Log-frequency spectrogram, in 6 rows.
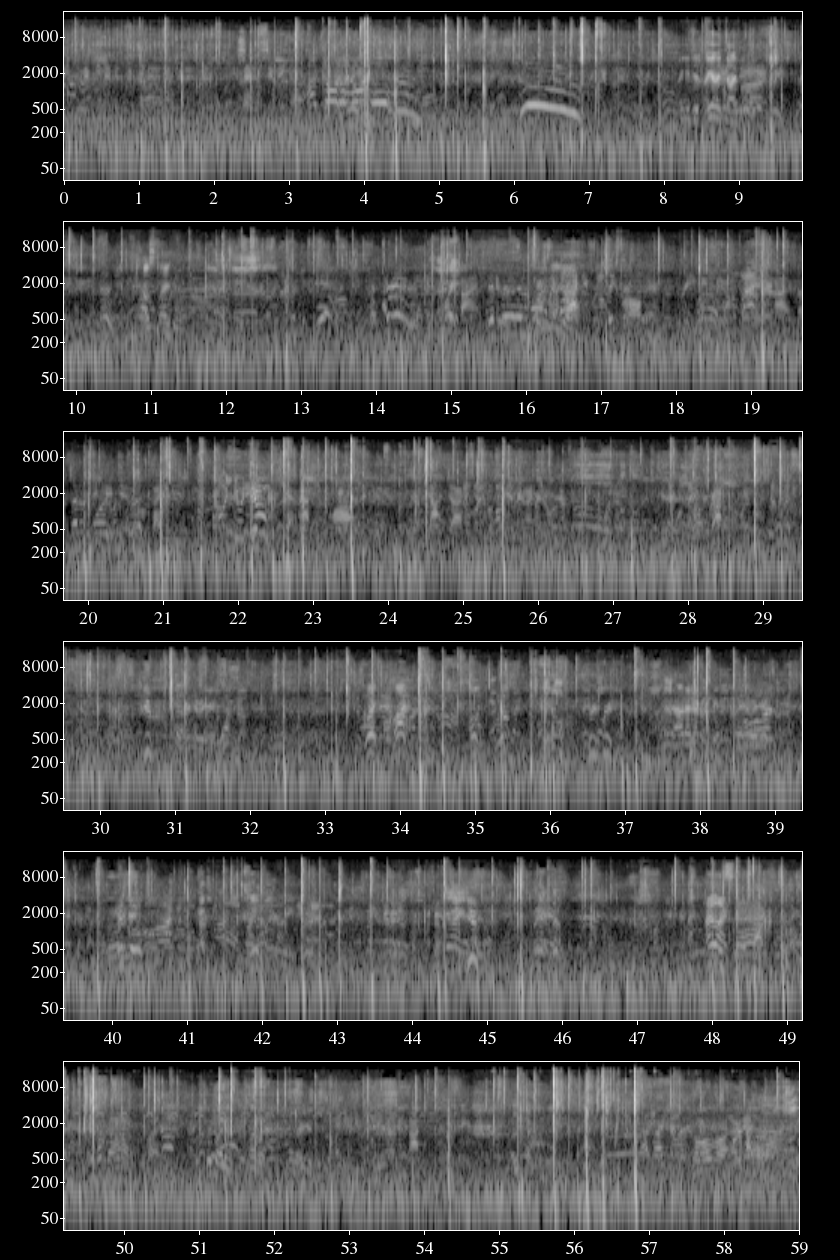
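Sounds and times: hands slapping volleyball: 0:00.0 - 0:10.3, 0:17.7 - 0:31.4, 0:32.3 - 0:38.6, 0:47.5 - 0:53.3, 0:54.2 - 0:57.6
people talking: 0:00.0 - 0:59.0.

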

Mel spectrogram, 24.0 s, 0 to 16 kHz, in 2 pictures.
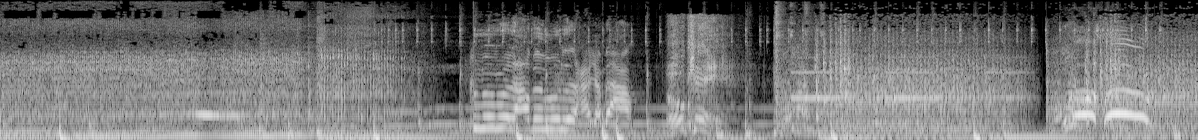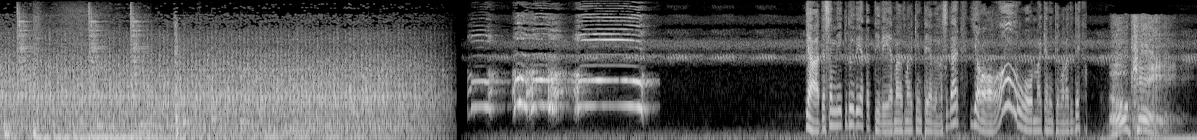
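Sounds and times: toy tractor engine rumbling: 0:00.0 - 0:04.1, 0:07.9 - 0:16.5
rooster crowing: 0:16.6 - 0:18.6
high insect chirr: 0:16.6 - 0:23.9.

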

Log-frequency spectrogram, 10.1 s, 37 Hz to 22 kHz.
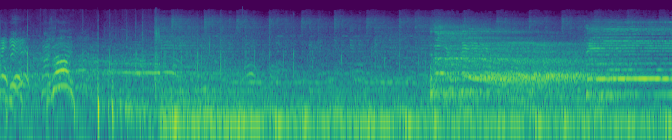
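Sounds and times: broadcast music: 0:01.7 - 0:10.0.

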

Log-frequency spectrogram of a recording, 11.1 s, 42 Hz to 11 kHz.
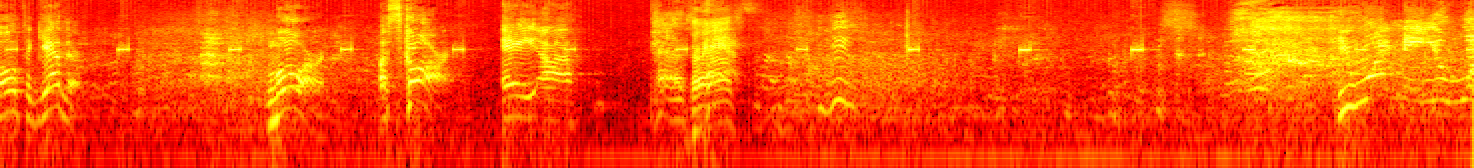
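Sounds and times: studio noise: 0:00.0 - 0:11.0
voices: 0:00.2 - 0:11.0
countdown clock beeping: 0:01.7 - 0:05.4, 0:06.8 - 0:07.0.

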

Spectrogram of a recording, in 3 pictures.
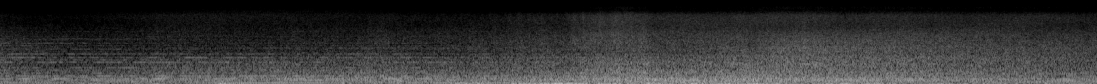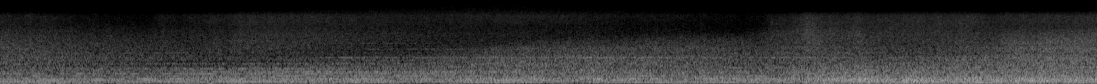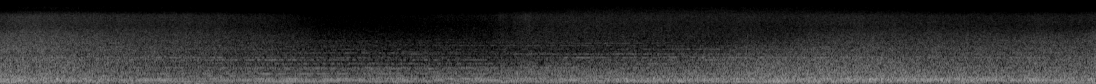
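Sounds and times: background music with held tones: 0:00.0 - 0:32.9
ocean surf rushing: 0:00.0 - 0:32.9.

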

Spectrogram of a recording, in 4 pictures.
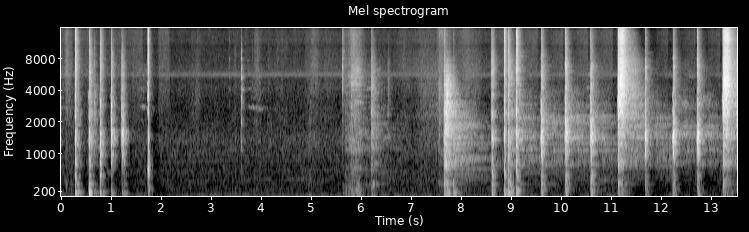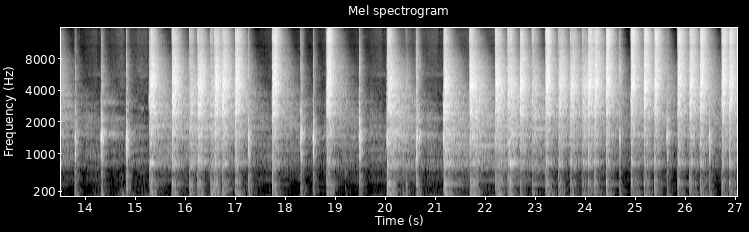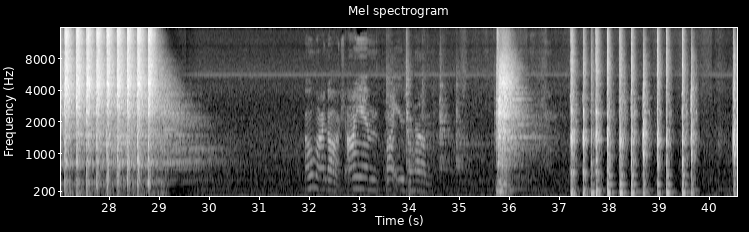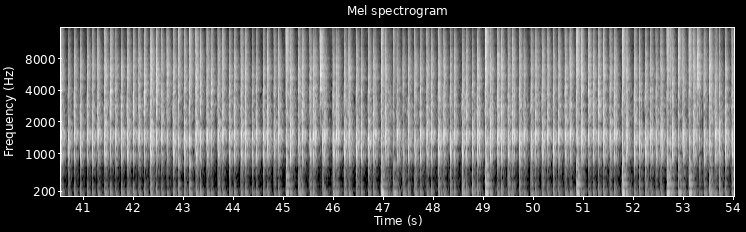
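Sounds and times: ringing metallic hits: 0:07.6 - 0:18.3, 0:35.7 - 0:37.0
drumsticks beating on buckets: 0:07.6 - 0:29.2, 0:37.2 - 0:39.8, 0:40.4 - 0:54.0.

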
